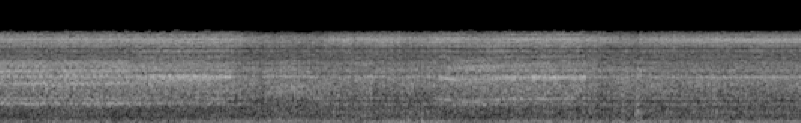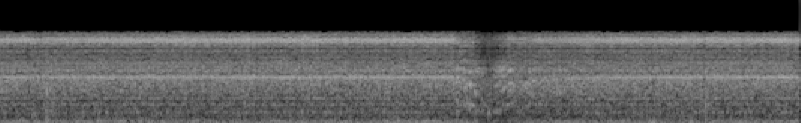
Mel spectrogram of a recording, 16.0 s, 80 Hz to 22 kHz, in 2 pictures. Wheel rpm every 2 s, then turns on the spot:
220, 230, 230, 230, 240, 240, 180, 230.
none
